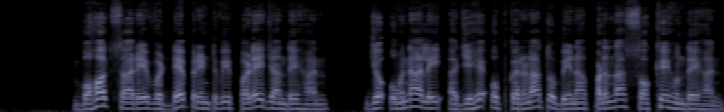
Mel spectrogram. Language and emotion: Punjabi, neutral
